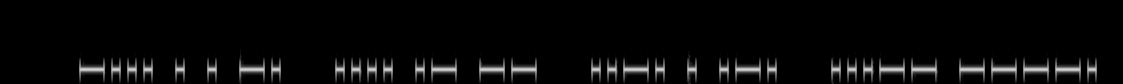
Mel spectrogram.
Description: Morse code, heard as a keyed tone, about 15 wpm, 700 Hz. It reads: BEEN HAM FER 39
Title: Practice QSO - Exchange 3 - More Info - 15wpm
